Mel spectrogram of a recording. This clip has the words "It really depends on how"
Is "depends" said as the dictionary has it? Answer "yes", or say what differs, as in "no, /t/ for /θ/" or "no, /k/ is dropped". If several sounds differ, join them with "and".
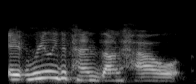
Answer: yes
